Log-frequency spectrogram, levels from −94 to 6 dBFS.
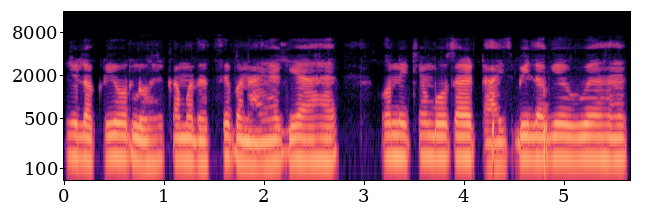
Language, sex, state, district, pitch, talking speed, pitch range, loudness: Hindi, male, Jharkhand, Garhwa, 135 Hz, 200 wpm, 130-145 Hz, -17 LUFS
